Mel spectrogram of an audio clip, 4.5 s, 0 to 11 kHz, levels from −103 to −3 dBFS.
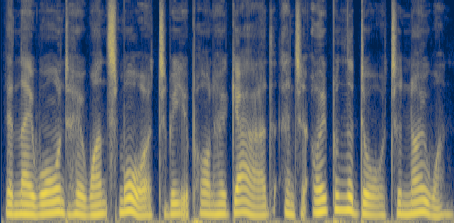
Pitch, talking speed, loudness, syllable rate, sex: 150 Hz, 250 wpm, -17 LUFS, 5.4 syllables/s, male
